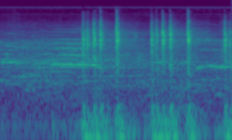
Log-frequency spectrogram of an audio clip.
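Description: Metal drum kit played loosely through a festival PA: a few groups of kick drum thumps with sharp snare and cymbal strikes, starting almost a second in, over a thin held high tone.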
